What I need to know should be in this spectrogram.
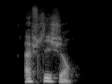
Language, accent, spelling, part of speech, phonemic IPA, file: French, France, affligeant, verb / adjective, /a.fli.ʒɑ̃/, LL-Q150 (fra)-affligeant.wav
- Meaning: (verb) present participle of affliger; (adjective) 1. distressing, saddening 2. aggrieved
